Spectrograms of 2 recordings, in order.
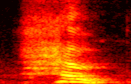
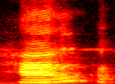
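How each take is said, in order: First: The vowel is a narrow 'eh' sound. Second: The vowel is a broad 'a' sound. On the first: The speaker calls it right. "We need to narrow it down to" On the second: The speaker calls it wrong. "So it is coming out as help and blessing"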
